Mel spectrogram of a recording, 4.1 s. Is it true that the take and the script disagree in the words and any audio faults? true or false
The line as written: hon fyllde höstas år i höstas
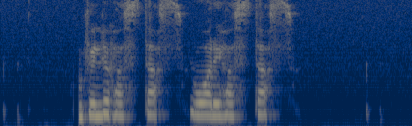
true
